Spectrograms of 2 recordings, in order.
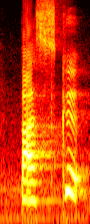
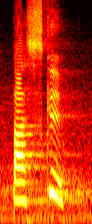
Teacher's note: Remember, you do not pronounce this R. You say parce que.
